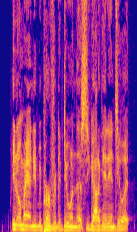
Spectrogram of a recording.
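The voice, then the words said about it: Imitates another person's voice. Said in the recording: “Worst Steve Austin imitation ever.”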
